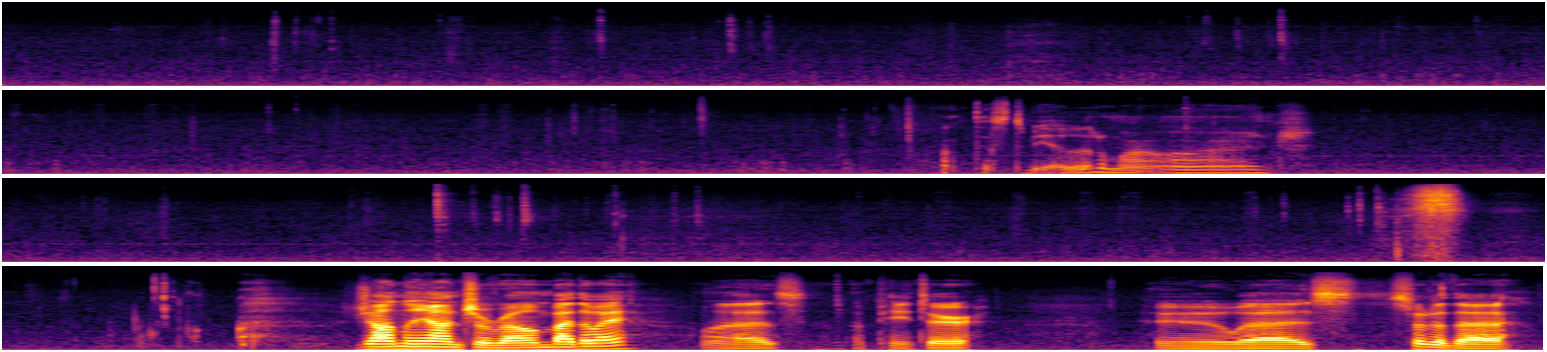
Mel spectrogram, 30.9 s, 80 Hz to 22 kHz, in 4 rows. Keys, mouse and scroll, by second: 1.5 alt+click, 1.6 alt+click, 2.4 click, 2.8 click, 6.0 alt+click, 6.2 [, 6.8 click, 7.1 click, 8.7 click, 10.5 click, 12.1 alt+click, 12.2 alt+click, 12.2 alt+right click, 13.6 click, 15.9 click, 17.7 Return, 19.9 click, 20.2 click, 20.6 click, 21.0 click, 21.2 click, 21.8 click, 23.4 click, 23.9 click, 24.2 click, 24.6 click, 24.8 click, 25.0 click, 26.0 ].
